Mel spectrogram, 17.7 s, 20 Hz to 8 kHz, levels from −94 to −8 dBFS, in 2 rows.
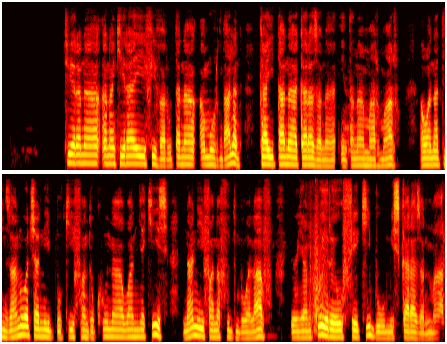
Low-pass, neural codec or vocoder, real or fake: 7.2 kHz; none; real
